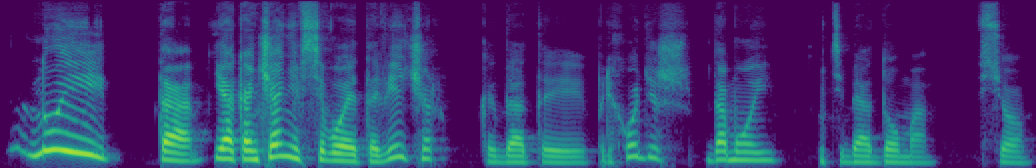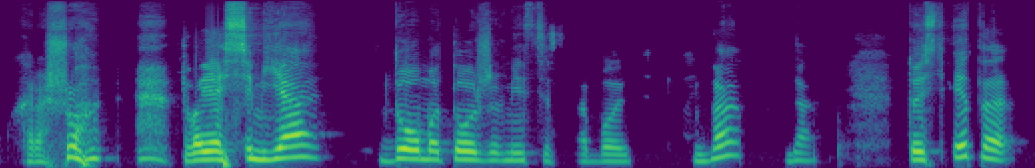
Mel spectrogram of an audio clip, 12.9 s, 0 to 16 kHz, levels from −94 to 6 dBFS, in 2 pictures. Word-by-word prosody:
Ну 380 +8 +4
и 320 - +6 0.3
да, 165 -4 +3
и 215 - +2
окончание 210 +4 +4
всего 170 -4 0
это 145 -1 -2
вечер, 210 - -6 0.2
когда 135 -1 -6
ты 130 -2 -9
приходишь 225 - -11
домой, 180 -1 -5 0.2
у - - -15
тебя 135 -2 -8
дома 125 -2 -10 0.3
всё 125 -3 -13
хорошо, 210 +9 -1 0.5
твоя 180 +4 +6
семья 225 +4 +4 0.4
дома 195 +3 +4
тоже 180 -3 0
вместе 170 -2 -10
с - - -19
тобой. 150 0 -10 0.4
Да, 240 - -3 0.3
да. 165 0 -14 0.6
То 185 - 0
есть 185 +1 0
это 235 -7 +1
180 Hz, 135 wpm, -18 LUFS, 150-215 Hz, 0.6 s, и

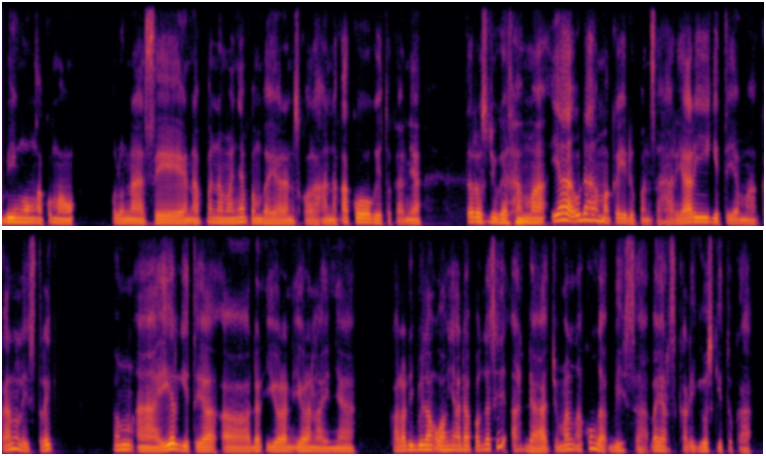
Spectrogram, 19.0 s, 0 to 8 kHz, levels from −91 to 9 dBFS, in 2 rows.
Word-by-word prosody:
bingung 150 -2 +4
aku 130 - -5
mau 130 -2 +1 0.5
ngelunasin, 125 -1 0
apa 155 +5 -4
namanya, 145 +2 +1
pembayaran 120 -3 -1
sekolah 115 -1 -6
anak 115 -2 -2
aku 145 -1 +2
gitu 130 - -8
kan - - -7
ya. 120 - 0 0.6
Terus 165 -1 +3
juga 145 -2 +3
sama, 140 0 +3
ya 215 0 +6
udah 215 +1 +3
sama 185 -6 +1
kehidupan 130 -4 -3
sehari-hari 150 +8 +1
gitu 140 -3 -3
ya, - - -5
makan, 140 - -1
listrik, 145 - -1 0.8
mmm, 170 +1 +1
air, 135 +7 +6
gitu 140 -3 0
ya, 135 -1 +1
eee 125 -1 -1
dan 130 - +1
iuran-iuran 135 0 +1
lainnya. 115 -1 -2 0.4
Kalau 140 +2 -1
dibilang 170 +1 +4
uangnya 155 0 +2
ada 155 0 +2
apa 155 - -3
enggak 180 0 -1
sih 260 - -1
ada, 125 -7 -2
cuman 175 +3 -2
aku 205 +5 -1
nggak - - -4
bisa 130 -3 -6
bayar 145 -3 0
sekaligus 135 -1 -4
gitu, 120 -1 -9
Kak. 105 -3 -10
135 Hz, 155 wpm, -22 LUFS, 125-155 Hz, 0.8 s, ya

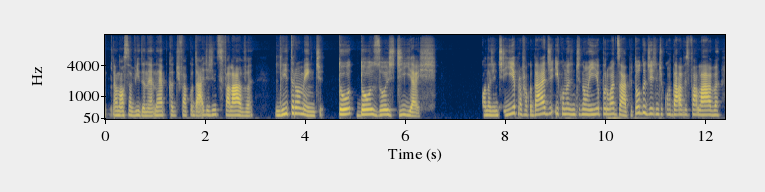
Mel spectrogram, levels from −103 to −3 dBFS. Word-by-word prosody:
a 180 - -1
nossa 180 +1 0
vida, 175 -1 -4
né, 160 0 -2
na 180 - -2
época 185 0 -6
de 175 - -10
faculdade 190 +1 -2
a 185 - -4
gente 205 +1 -6
se - - -8
falava 180 -3 +4 0.4
literalmente 215 -4 0 0.3
todos 215 -3 +4
os 205 0 +1
dias. 185 -9 -3 0.9
Quando 190 0 -3
a - - -1
gente 180 0 -3
ia 245 +7 +1
para 230 -4 -6
faculdade 210 - +1
e 250 - -2
quando 230 0 -4
a 230 - -2
gente 215 -1 -5
não 215 -1 -1
ia 220 +3 -1
por 230 +1 -4
WhatsApp, 205 -7 0
todo 280 +2 -1
dia 235 0 -2
a - - -8
gente 225 0 -7
acordava 210 -1 0
e - - -7
se 200 - -14
falava, 195 -2 +3
200 Hz, 185 wpm, -21 LUFS, 180-220 Hz, 0.9 s, falava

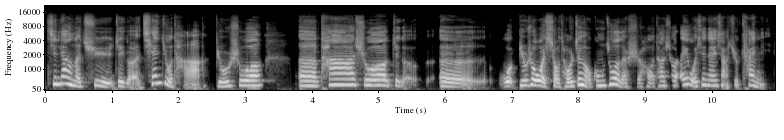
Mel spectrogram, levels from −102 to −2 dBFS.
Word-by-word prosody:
尽 305 -2 +1
量 315 -4 +4
地 195 -4 0
去 195 -1 -2
这 210 -2 0
个 310 +10 -4
迁 345 +2 -2
就 360 - 0
他， - - -3 0.2
比 200 - -4
如 200 +2 +2
说， 235 +1 +2 0.5
呃， 225 -1 +3
他 270 +3 +3
说 250 -2 +2
这 235 -2 -6
个 - - -10 0.3
呃， 190 - +1 0.4
我 425 +1 +2
比 235 - -6
如 - - +1
说 260 -1 +4
我 240 - +7
手 180 - -2
头 185 +3 0
正 275 +5 +4
有 250 - +2
工 230 0 -2
作 285 +1 +2
的 170 - -4
时 175 -1 -10
候， 175 -1 -8
他 220 +5 -6
说： 225 +1 -6
“哎， 280 - +1
我 215 - +1
现 260 +4 -3
在 240 -1 -2
想 235 - -6
去 - - -10
看 240 -6 -3
你。” - - -11
235 Hz, 230 characters per minute, -25 LUFS, 205-265 Hz, 0.5 s, 我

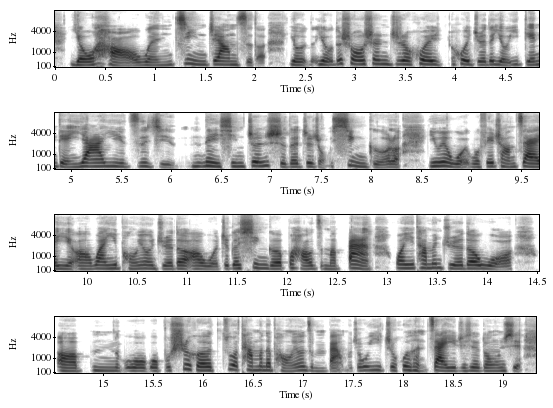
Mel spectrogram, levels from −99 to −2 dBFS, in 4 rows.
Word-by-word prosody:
友 195 -2 +2
好、 165 -3 +2
文 185 +1 -7
静 240 -2 +5
这 230 - -1
样 210 -1 +3
子 185 - +4
的。 - - -12 0.2
有 195 -3 -2
有 225 -3 -2
的 245 - -2
时 265 0 0
候， 235 - +4
甚 245 -1 -1
至 235 +1 0
会 225 -2 +1
会 225 +1 +1
觉 205 -1 -4
得 220 - -2
有 210 -4 -3
一 225 - -11
点 205 -1 -2
点 190 -4 -2
压 225 -1 +5
抑 230 -2 -6
自 230 +3 -3
己 175 -6 -4
内 230 0 -2
心 220 +2 +1
真 255 +3 +2
实 205 -6 +6
的 205 0 -3
这 220 +3 -2
种 185 -2 -7
性 220 -1 +4
格 180 -2 -6
了。 180 -1 0 0.3
因 240 +1 -2
为 250 - +3
我 195 -4 -2
我 195 - -5
非 225 +4 -2
常 200 -4 -2
在 200 0 +6
意 200 0 -3
“啊， 195 0 -1
万 215 +1 +2
一 225 - -2
朋 205 -1 -8
友 220 -1 -3
觉 195 -1 -5
得， 205 0 +3
哦， 195 0 +2
我 180 -1 -6
这 205 - -6
个 225 +1 -1
性 230 0 +2
格 200 -1 +2
不 245 - -5
好 200 -4 0
怎 200 -1 -9
么 185 -1 -4
办？ 240 - +7 0.2
万 240 -1 +1
一 235 - -2
他 250 +1 0
们 260 +1 -5
觉 220 -2 -2
得 220 0 +4
我 190 -3 -3 0.2
呃， 190 -2 +2
嗯， 205 -2 -10
我 200 0 -2
我 200 - -2
不 215 - -12
适 300 - +1
合 225 -4 +2
做 275 +5 -4
他 245 - -1
们 240 0 -6
的 230 - 0
朋 180 -4 -9
友 230 +2 -4
怎 210 -3 -7
么 175 - -19
办？” - - +1
我 - - -24
就 225 +3 -5
一 240 +1 -9
直 225 - -5
会 245 +4 -2
很 220 -5 -6
在 205 - +7
意 200 - -3
这 195 0 -10
些 205 0 -5
东 195 0 -7
西。 - - +3
210 Hz, 305 characters per minute, -23 LUFS, 195-230 Hz, 0.3 s, 办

